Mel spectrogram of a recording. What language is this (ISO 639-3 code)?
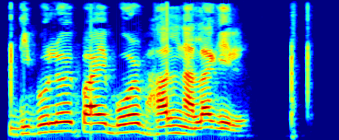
asm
